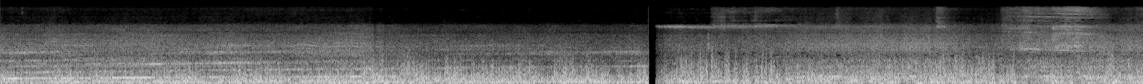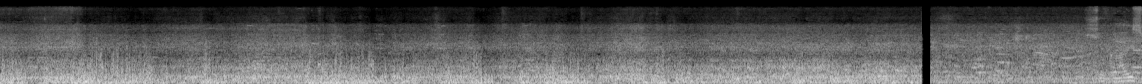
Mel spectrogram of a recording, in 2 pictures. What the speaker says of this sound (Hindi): मैं हूँ ट्रेन के अंदर और जा रहा हूँ वापस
